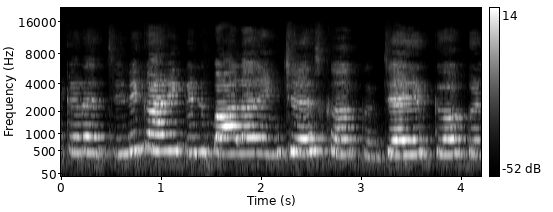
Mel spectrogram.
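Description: A young girl's voice, high-pitched and sing-song, in phrases broken by short pauses.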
